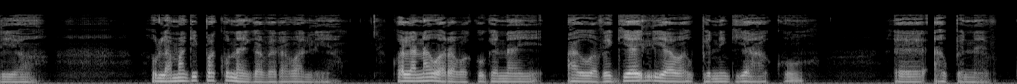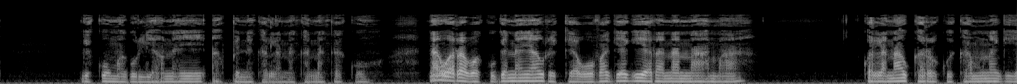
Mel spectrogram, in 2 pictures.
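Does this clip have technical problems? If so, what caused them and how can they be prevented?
Yes. Throughout the speech the sound has a watery, swirling quality, with metallic chirping on s sounds, and nothing is present above 10.6 kHz. This is most likely MP3 compression at a bitrate that fits roughly 40 kbps: starved of bits, the encoder cut the treble at a fixed point and dropped weaker frequency lines, which then flicker in and out from frame to frame. Encoding at a higher bitrate, or keeping the audio in a lossless format, would prevent this.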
